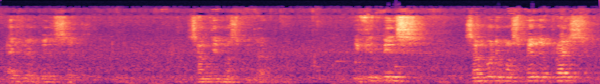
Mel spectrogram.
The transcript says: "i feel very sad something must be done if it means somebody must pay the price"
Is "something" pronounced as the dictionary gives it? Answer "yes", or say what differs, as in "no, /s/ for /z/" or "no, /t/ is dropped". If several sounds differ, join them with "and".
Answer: no, /t/ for /θ/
